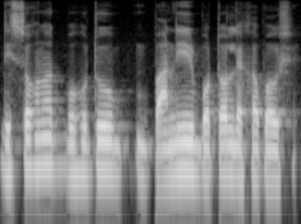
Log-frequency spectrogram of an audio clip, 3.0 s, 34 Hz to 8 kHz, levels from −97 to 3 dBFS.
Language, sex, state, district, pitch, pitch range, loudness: Assamese, male, Assam, Sonitpur, 120 Hz, 110-125 Hz, -17 LUFS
